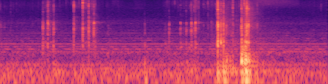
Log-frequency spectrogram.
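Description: Small clicks of a hand-held tape-runner adhesive dispenser being pressed and drawn along a ribbon end on a cutting mat, then two louder knocks close together near the end as it is put down.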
